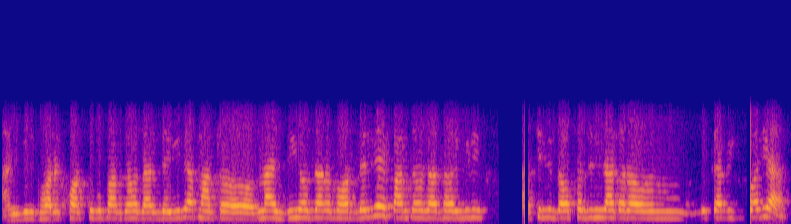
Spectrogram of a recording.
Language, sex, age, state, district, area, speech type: Odia, female, 60+, Odisha, Jharsuguda, rural, conversation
